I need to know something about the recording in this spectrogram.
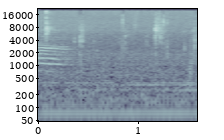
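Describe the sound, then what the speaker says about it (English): A grumpy cat meows and yowls at close range, a few short cries over a steady low hum from a game playing in the background. "Hey, cat, you want to come in here and scream at us?"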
